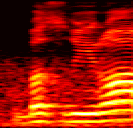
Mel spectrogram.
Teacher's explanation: اخیر والے حرف پر جو آیت کرنی ہے دو زبر ہوں تو ایک زبر کے ساتھ الف پڑھا جاتا ہے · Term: آیت کرنا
